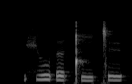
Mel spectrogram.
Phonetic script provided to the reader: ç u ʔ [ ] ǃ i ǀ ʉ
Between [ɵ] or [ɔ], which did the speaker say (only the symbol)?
ɵ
